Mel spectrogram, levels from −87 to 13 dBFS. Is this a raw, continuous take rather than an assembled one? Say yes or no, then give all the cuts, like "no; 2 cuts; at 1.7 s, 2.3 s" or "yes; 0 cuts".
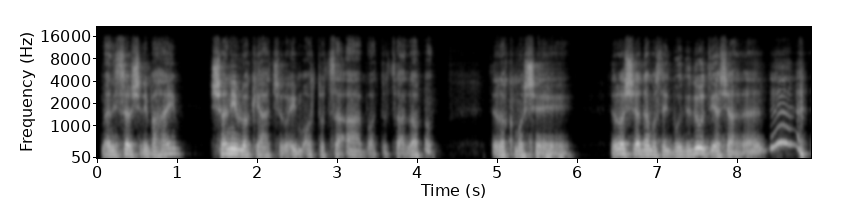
yes; 0 cuts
